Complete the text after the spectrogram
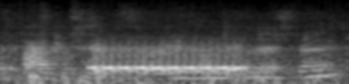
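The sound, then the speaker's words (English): An electronic telephone ring sounds as a steady, clear tone lasting under a second, with a lower tone joining briefly, amid faint background murmur at a women's clinic in Houston. “Last week, at a women's clinic in Houston, phones were ringing off the hook.”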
